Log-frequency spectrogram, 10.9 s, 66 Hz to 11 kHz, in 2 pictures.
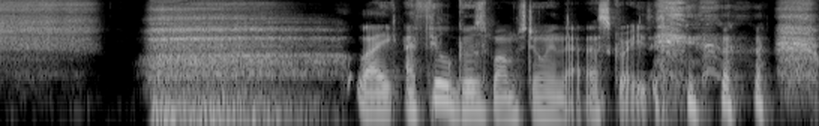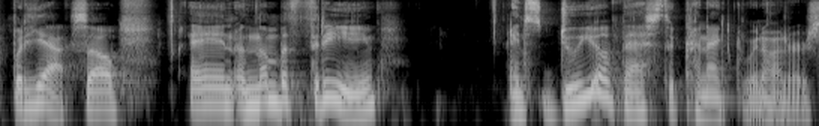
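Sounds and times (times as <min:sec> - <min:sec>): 
deep breath drawn in through the nose: 0:00.0 - 0:02.4
speech: 0:02.4 - 0:08.2, 0:08.8 - 0:10.9.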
